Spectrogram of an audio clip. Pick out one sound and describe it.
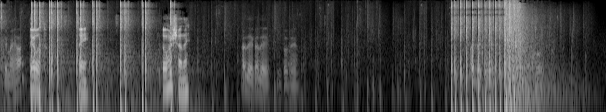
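Footsteps run over dirt and wooden boards.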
